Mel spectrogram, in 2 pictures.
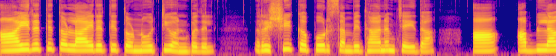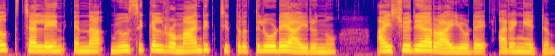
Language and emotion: Malayalam, neutral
